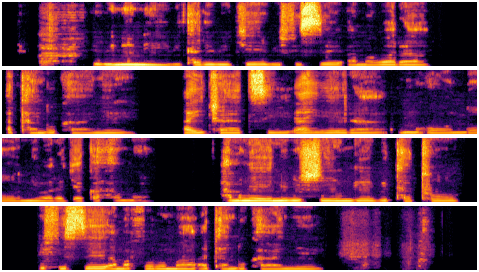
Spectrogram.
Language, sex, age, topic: Rundi, male, 18-24, agriculture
